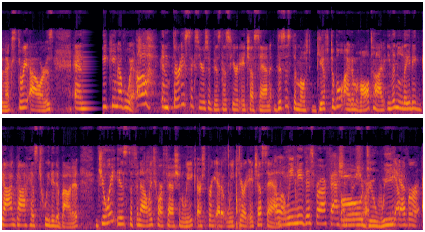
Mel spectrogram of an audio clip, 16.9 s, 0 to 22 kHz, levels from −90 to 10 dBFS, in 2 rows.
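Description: A long network dropout runs from 1.63 to 2.03 s in this audio. For about 0.38 s the last sound carries on as a fading buzz or hiss, then 20 ms of silence, and the audio resumes with that stretch lost, likely because packets never arrived.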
